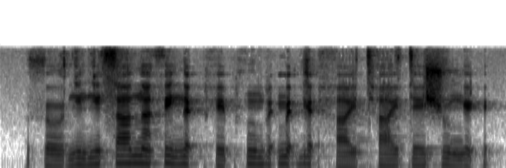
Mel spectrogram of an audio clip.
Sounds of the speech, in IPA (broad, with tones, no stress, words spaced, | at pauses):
θo˨ʊ̯dĩ˦˨dĩ˦˨ sʰä˦nã˦˨θi˦˨ nɛ˦ʔpʰe˨pʰũ˦ bɛ˦ʔmɛ˦ʔ ɡɛ˦ʔ ha˨ɪ̯tʰa˦ɪ̯te˦ ʃu˦˨ŋɪ˦ʔ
